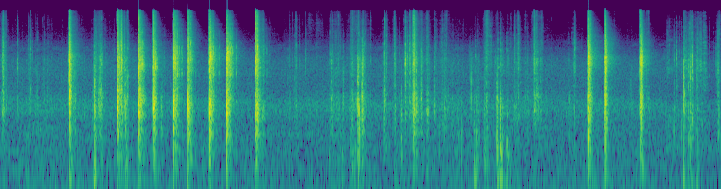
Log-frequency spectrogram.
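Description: Bamboo strips clack and knock together sharply as they are woven into a mat.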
